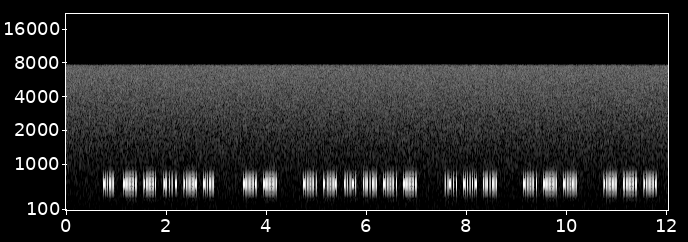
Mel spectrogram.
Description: Hellschreiber (Feld-Hell, 122.5 baud), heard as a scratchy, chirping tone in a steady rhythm, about 610 Hz. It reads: KB6UGK DE PA4XFB TNX FER QSO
